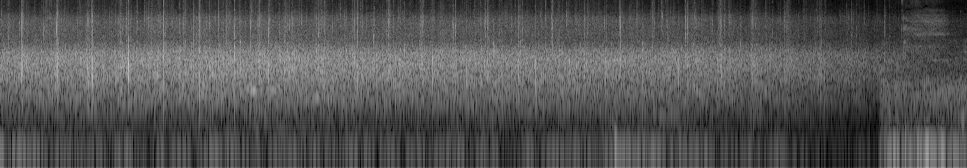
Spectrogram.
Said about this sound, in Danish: Og nu kommer Mads P. faktisk ind ad døren. Mads Pedersen, masser af mennesker på Rådhuset i København, og han kom ind sammen med overborgmester Frank Jensen til, som man kan høre her, store klapsalver.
